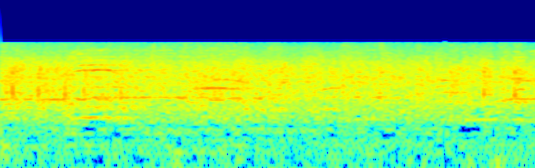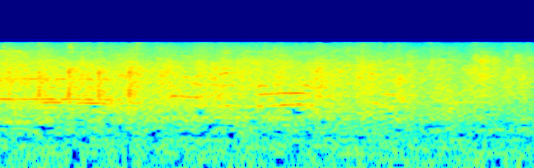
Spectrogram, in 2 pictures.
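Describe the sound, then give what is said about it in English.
An audience claps together in sustained, dense applause for about ten seconds to praise God during worship, many hands at once, with faint voices and a few tonal cries rising through it. “Let's clap our hands and let's magnify Him together.”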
